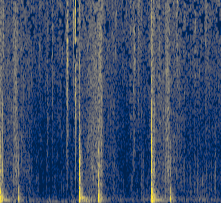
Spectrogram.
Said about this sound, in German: Die ältere Frau erhebt sich und nähert sich mit langsamen Schritten dem Tisch.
